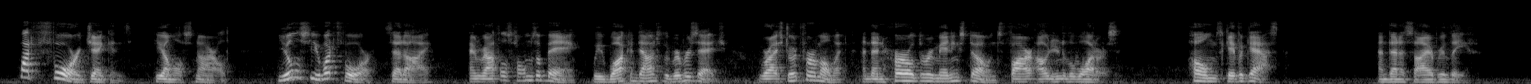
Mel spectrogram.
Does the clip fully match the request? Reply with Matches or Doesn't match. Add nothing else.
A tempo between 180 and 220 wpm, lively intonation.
Matches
